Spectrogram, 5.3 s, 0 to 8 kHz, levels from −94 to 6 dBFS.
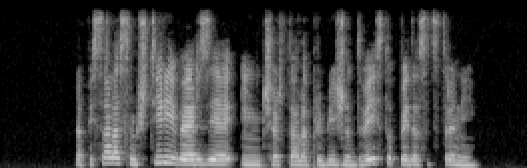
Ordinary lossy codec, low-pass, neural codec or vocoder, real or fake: none; 7.2 kHz; none; real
